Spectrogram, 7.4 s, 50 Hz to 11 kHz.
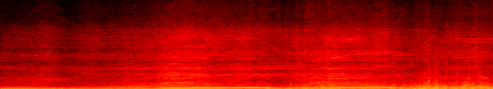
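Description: A Triumph Speed 400 motorcycle engine is started, then pulls away in first gear. A loud, close single-cylinder drone rises in pitch through rev sweeps and gear changes and runs continuously throughout.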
